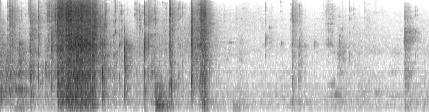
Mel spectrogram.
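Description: Oreo cookies being snapped in half: a loud crunch about half a second in, followed by a few short sharp clicks as the pieces break and are set down.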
